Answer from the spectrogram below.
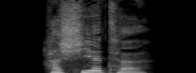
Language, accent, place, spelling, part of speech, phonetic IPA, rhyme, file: German, Germany, Berlin, haschierte, adjective / verb, [haˈʃiːɐ̯tə], -iːɐ̯tə, De-haschierte.ogg
- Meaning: inflection of haschieren: 1. first/third-person singular preterite 2. first/third-person singular subjunctive II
